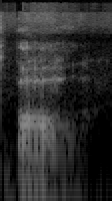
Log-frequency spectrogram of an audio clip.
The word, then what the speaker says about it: Baal: So it doesn't really matter because the god that we're not sure how to pronounce their name is, although somebody did tell me in the chat, it's Baal.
